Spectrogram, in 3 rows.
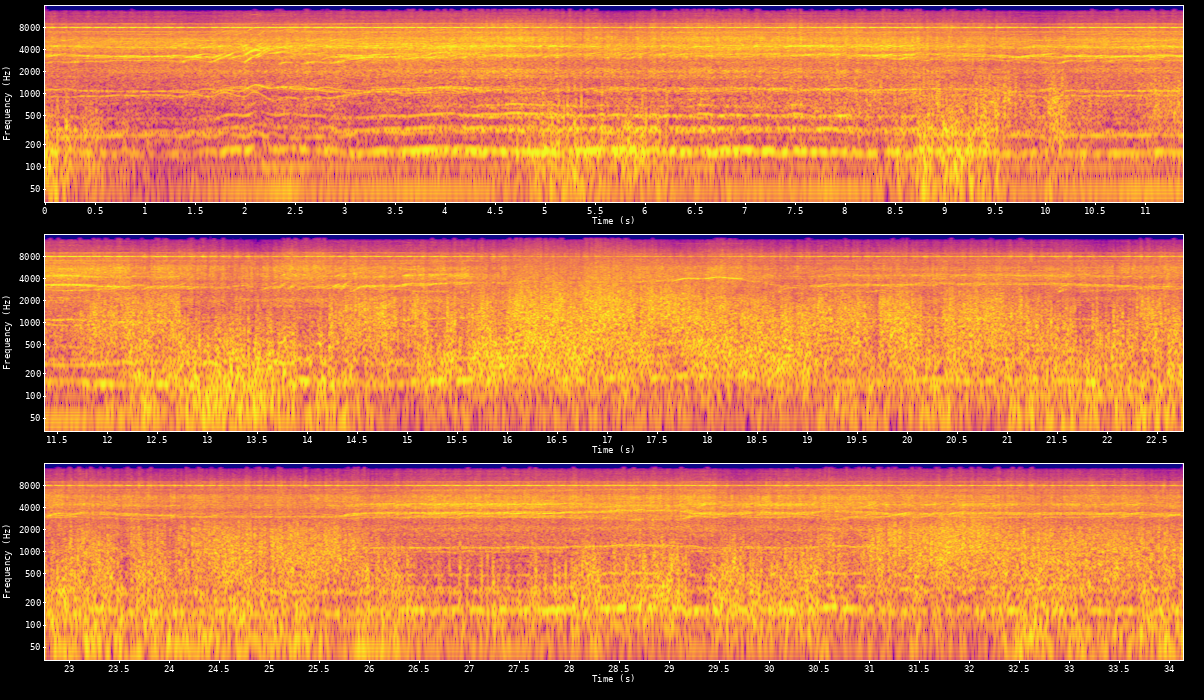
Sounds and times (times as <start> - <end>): Aircraft: 0.0 - 34.1
Heavy engine (low frequency): 0.0 - 34.1
Idling: 0.0 - 34.1.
